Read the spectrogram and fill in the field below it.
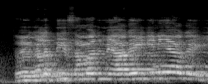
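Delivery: ordinary talk, nothing marked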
